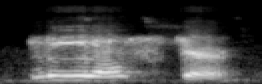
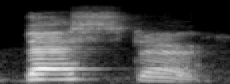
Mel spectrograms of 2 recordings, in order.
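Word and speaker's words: Leicester: I was just curious but it's leester Lester sister yayay yeah it's it's we we we pronounce it leester here um and I I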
